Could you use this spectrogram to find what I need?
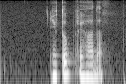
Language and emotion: Russian, neutral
